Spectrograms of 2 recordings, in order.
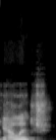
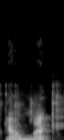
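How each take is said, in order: First: The word ends without a K sound. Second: The word ends with a K sound. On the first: The speaker calls it wrong. "I do not want Galich" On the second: The speaker calls it right. "it's Galek. It's got a K sound at the end"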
